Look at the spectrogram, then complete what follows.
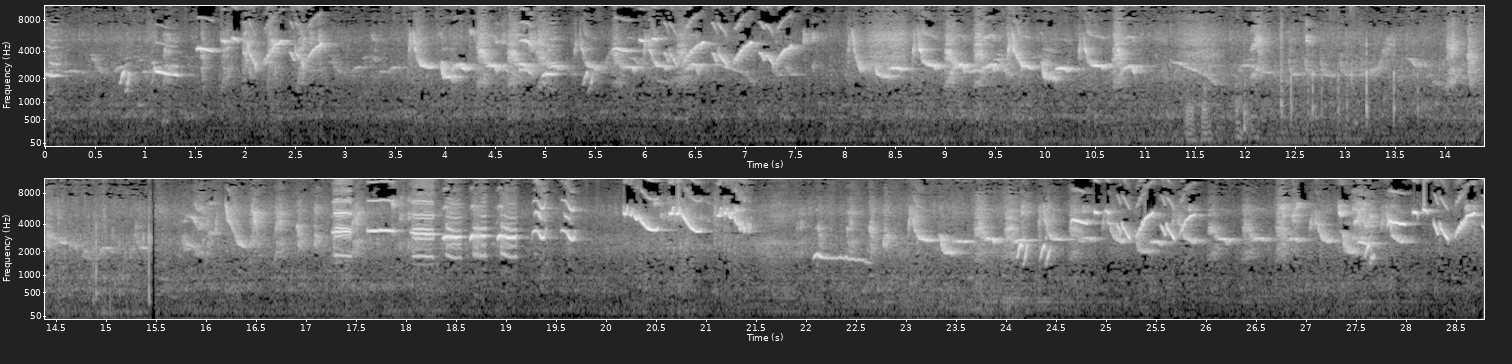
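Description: Oriental magpie-robin singing a long, varied song of rapid sweeping notes, in stretches of several seconds with short pauses between them.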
